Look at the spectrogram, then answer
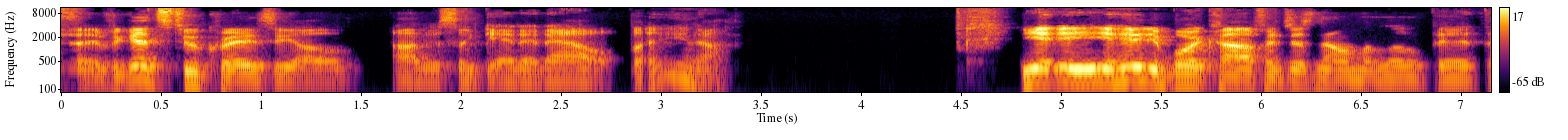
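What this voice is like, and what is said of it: Slightly raspy, sick-sounding voice. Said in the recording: “you're sick ... my throat's feeling a little raspy ... I'm under the weather”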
